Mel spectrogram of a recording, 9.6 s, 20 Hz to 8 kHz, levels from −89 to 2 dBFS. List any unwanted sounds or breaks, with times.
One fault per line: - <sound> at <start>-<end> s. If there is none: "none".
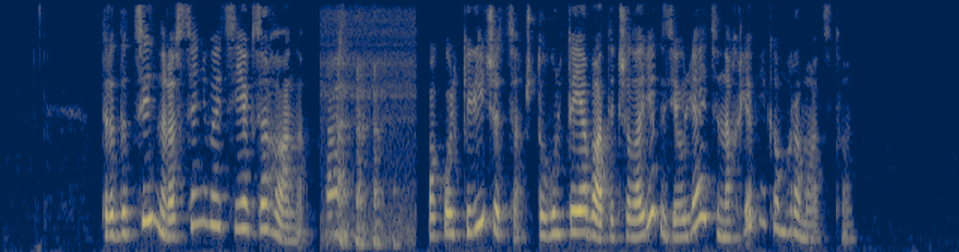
- laugh at 3.3-4.0 s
